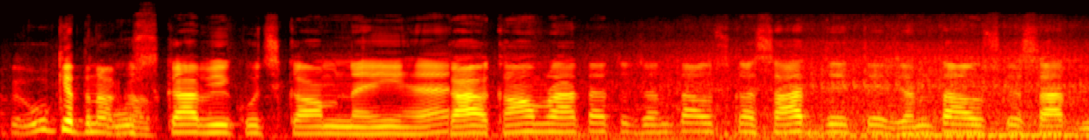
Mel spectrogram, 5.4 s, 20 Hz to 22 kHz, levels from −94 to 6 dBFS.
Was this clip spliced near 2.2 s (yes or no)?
yes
